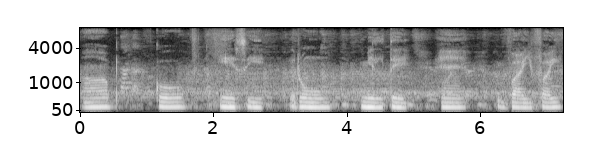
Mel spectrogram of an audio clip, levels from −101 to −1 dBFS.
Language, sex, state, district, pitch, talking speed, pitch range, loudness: Hindi, male, Haryana, Rohtak, 125 Hz, 75 wpm, 120-130 Hz, -17 LUFS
